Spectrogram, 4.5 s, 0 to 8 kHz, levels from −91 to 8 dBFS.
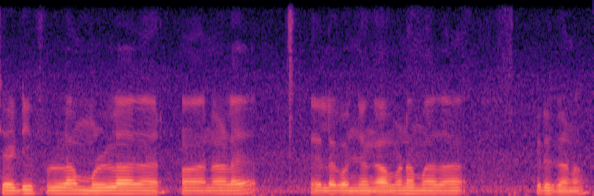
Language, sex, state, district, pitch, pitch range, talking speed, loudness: Tamil, male, Tamil Nadu, Kanyakumari, 125 Hz, 120-130 Hz, 120 wpm, -18 LUFS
